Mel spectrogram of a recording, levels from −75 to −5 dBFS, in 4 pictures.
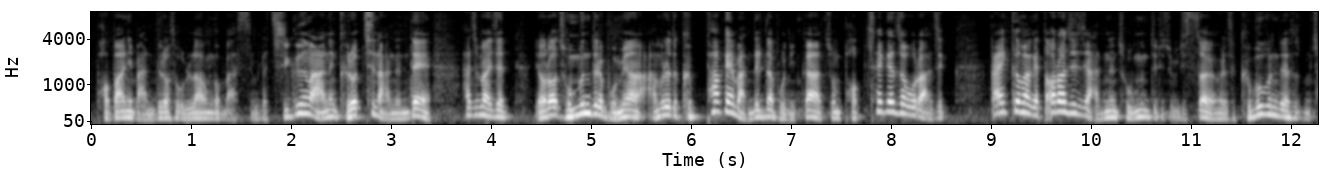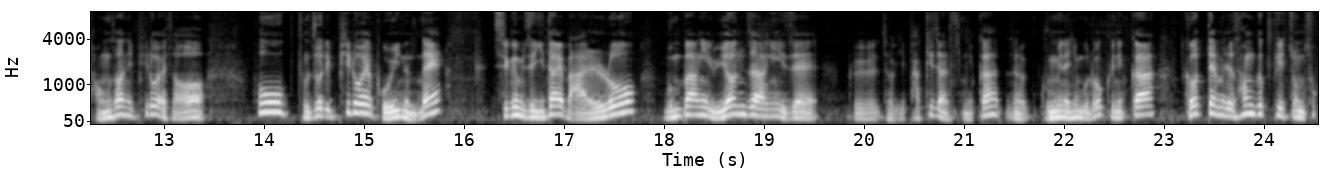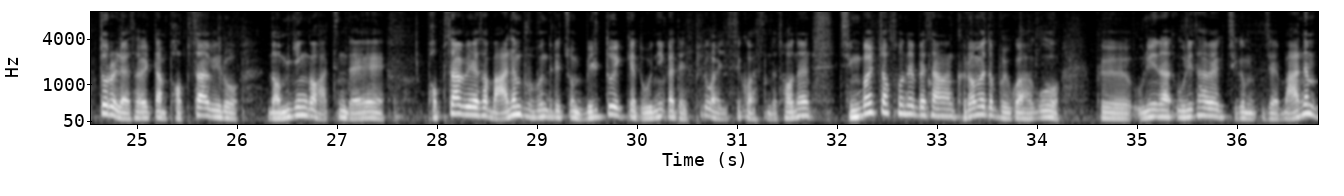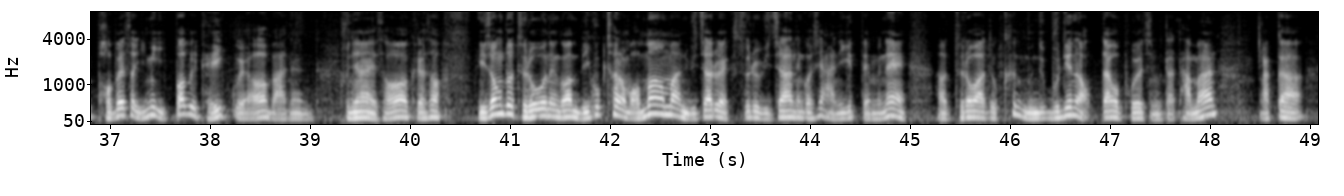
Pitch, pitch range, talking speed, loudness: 120 Hz, 105-155 Hz, 380 characters per minute, -17 LUFS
